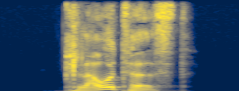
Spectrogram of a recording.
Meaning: inflection of klauen: 1. second-person singular preterite 2. second-person singular subjunctive II
- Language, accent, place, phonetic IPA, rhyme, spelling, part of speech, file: German, Germany, Berlin, [ˈklaʊ̯təst], -aʊ̯təst, klautest, verb, De-klautest.ogg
